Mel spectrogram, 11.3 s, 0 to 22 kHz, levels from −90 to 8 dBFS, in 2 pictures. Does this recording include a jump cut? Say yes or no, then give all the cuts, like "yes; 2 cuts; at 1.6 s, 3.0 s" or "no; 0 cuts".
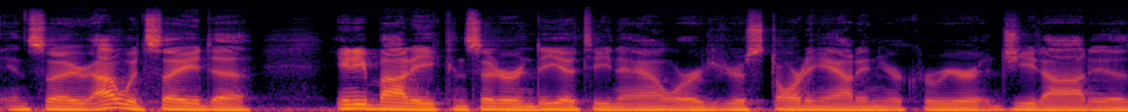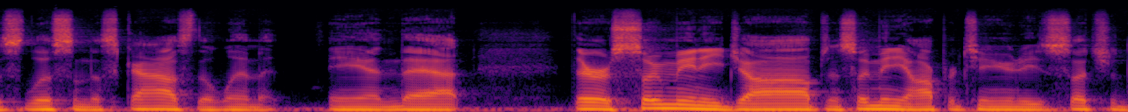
no; 0 cuts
